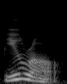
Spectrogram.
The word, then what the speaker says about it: bureau: 자, 모음이 3개가 있으면 E, A, U를 각각 발음해 줄까요? 자, 소리가 하나로 납니다. 대신 앞에 자식이 왔기 때문에 한 음절. 자, 앞에 또 자음 모음이 왔기 때문에 한 음절 해서 bureau 이렇게 읽어주면 되겠습니다.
